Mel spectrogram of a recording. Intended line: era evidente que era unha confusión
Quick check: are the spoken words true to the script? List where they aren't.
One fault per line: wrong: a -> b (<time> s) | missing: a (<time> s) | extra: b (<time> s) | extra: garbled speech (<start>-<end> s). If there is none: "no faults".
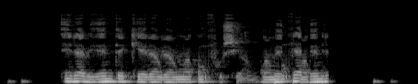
extra: era (1.6 s)
extra: garbled speech (2.6-3.3 s)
